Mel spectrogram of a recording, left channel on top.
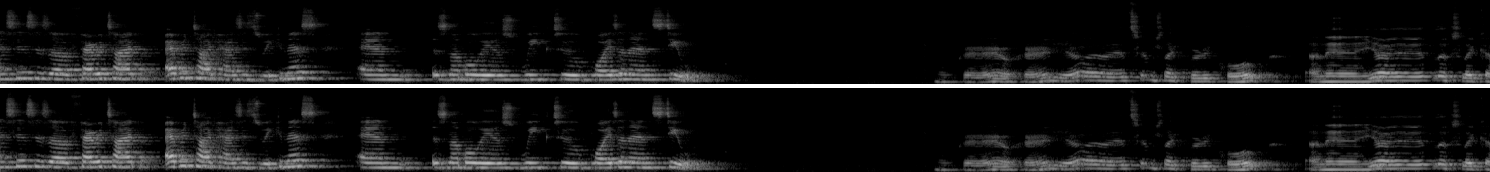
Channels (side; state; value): both; normal; correlation 0.90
